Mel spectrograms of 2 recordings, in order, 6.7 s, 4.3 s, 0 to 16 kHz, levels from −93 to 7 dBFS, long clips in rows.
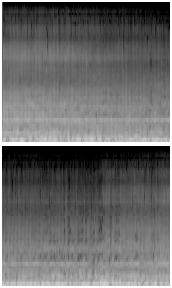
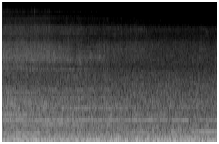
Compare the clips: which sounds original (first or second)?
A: second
